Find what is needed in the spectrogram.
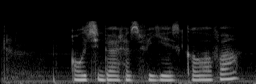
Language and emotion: Russian, neutral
